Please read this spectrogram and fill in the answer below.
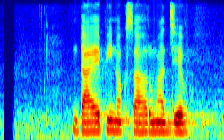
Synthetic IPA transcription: ɖaepinʌksaɦʌɾumad͡zeb

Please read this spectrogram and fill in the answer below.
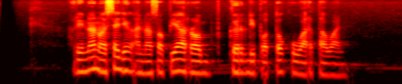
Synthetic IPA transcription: rinanɔsɛd͡ʒɨŋa̰nasopiarɔbɡərdipɔt̪ɔkuwart̪awan

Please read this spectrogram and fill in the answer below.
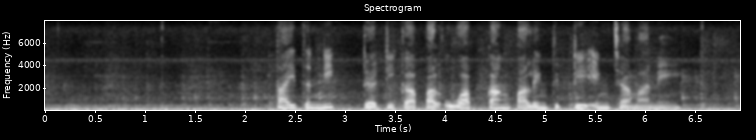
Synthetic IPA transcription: t̪ait̪ənɪk̚d̪̥ä̤d̪̥i̤kapalʔuwap̚kaŋpalɪŋd̪̥ə̤ɖ̥e̤ʔɪ̰ŋd̥ʒ̥ä̤mane

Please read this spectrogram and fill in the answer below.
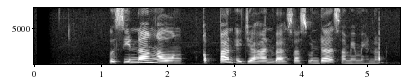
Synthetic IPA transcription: ʔusinaŋaləŋ | kəpaned͡ʒaɦanbaɦasasundasamemehnaʔ̚

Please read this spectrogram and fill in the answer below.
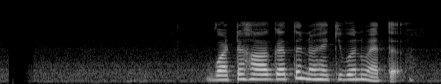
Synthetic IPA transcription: ʋaʈəɦaːɡat̪ənoɦɛkiʋənuæt̪ə̰

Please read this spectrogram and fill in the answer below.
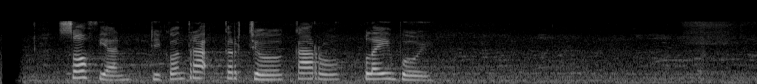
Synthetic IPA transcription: sofjand̪̥i̤kɔnt̪ɾaʔkərd̥ʒ̥ɔ̤kaɾoplejbɔj

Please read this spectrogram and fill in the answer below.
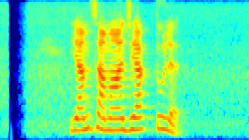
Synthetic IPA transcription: jamsɐmad͡ʑjak̚t̪ulə

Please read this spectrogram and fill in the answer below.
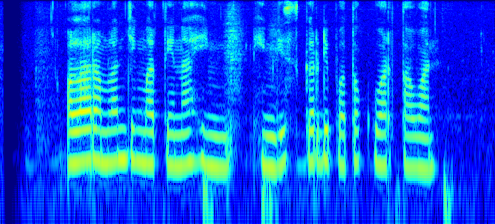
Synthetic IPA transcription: ʔɔlaɾamland͡ʒɨŋmart̪inahiŋɡɪskɨrdipɔt̪ɔkuwart̪awan

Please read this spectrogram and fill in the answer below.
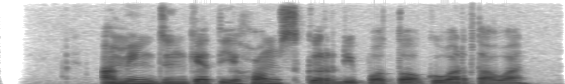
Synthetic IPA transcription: ʔamiŋd͡ʒɨŋkɛt̪ihɔmskɨrdipɔt̪ɔkuwart̪awan

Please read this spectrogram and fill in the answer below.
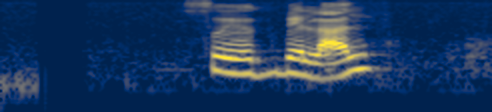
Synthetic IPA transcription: sojod̪belal

